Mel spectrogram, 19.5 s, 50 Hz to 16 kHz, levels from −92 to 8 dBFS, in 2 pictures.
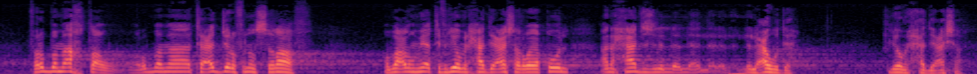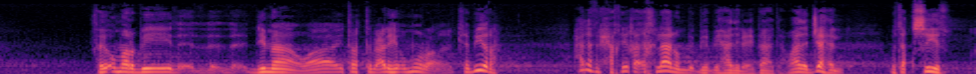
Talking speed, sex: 110 wpm, male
